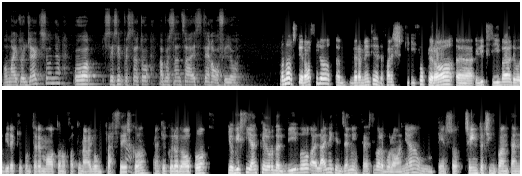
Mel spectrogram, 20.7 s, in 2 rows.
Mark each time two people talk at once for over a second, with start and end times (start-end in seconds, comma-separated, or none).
none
